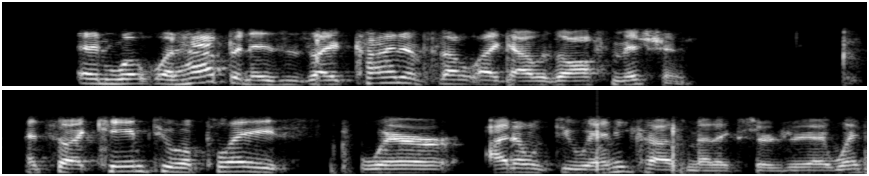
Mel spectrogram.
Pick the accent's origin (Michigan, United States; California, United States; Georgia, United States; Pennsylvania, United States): Pennsylvania, United States; which both of us growing up in Pennsylvania.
